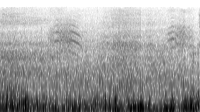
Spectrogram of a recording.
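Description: Wind rumbling on the microphone outdoors, with a faint bird call about two-thirds of a second in.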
